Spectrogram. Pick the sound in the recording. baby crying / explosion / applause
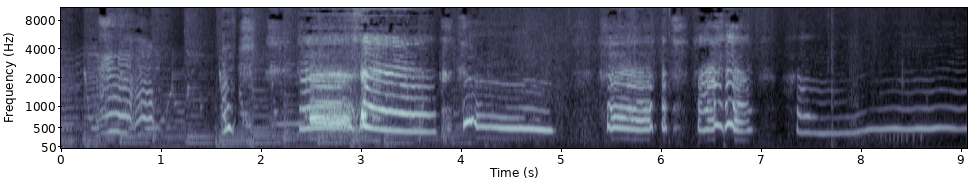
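baby crying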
